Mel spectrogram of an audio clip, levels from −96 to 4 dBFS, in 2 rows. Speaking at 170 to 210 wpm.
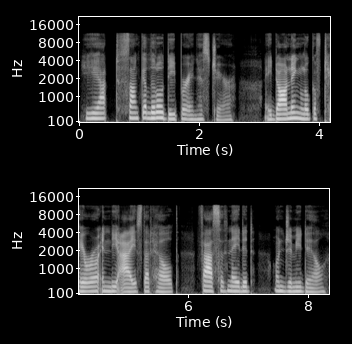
No: average, 160 wpm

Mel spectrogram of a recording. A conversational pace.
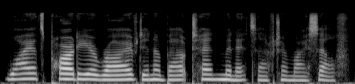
Yes: average, 150 wpm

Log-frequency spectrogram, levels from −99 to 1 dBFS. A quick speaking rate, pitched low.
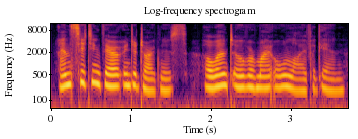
No: fast, 210 wpm; high, 230 Hz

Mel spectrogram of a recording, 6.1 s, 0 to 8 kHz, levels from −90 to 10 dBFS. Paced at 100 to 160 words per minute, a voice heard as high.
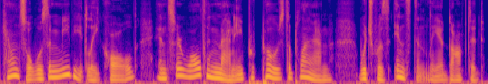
No: average, 155 wpm; medium, 140 Hz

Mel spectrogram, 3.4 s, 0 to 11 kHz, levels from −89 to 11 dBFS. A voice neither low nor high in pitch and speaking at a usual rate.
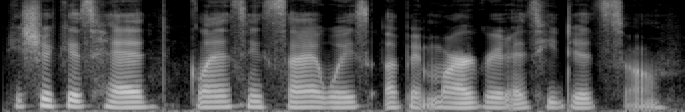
No: medium, 160 Hz; fast, 230 wpm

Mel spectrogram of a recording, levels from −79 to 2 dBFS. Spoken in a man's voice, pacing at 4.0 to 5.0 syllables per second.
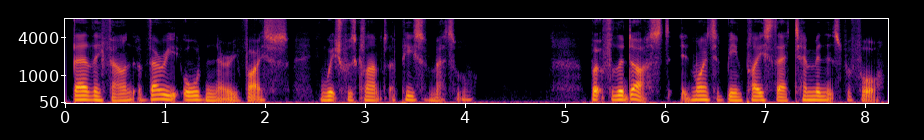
No: male; 6.5 syllables/s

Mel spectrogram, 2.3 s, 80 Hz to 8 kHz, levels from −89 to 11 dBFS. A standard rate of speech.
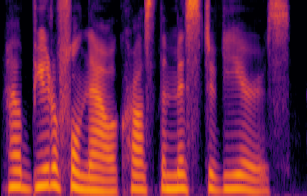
No: fast, 210 wpm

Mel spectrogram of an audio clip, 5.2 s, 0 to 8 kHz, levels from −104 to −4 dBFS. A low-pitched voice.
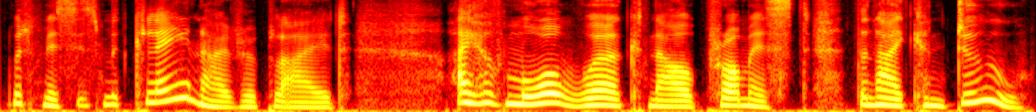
No: high, 200 Hz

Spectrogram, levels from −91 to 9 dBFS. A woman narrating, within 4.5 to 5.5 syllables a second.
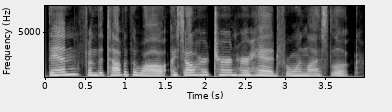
Yes: female; 4.8 syllables/s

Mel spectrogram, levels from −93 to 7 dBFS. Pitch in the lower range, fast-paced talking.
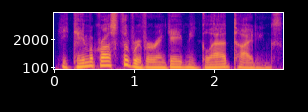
Yes: low, 115 Hz; fast, 210 wpm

